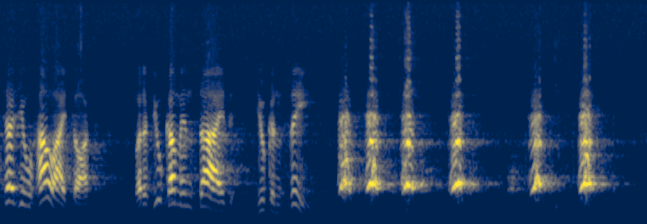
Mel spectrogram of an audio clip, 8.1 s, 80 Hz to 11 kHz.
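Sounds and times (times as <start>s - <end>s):
speech: 0.3s - 4.0s
dog barking in a radio advertisement: 4.2s - 7.7s.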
